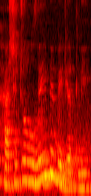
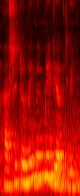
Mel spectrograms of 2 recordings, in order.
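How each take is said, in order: The two takes are said the same way.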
